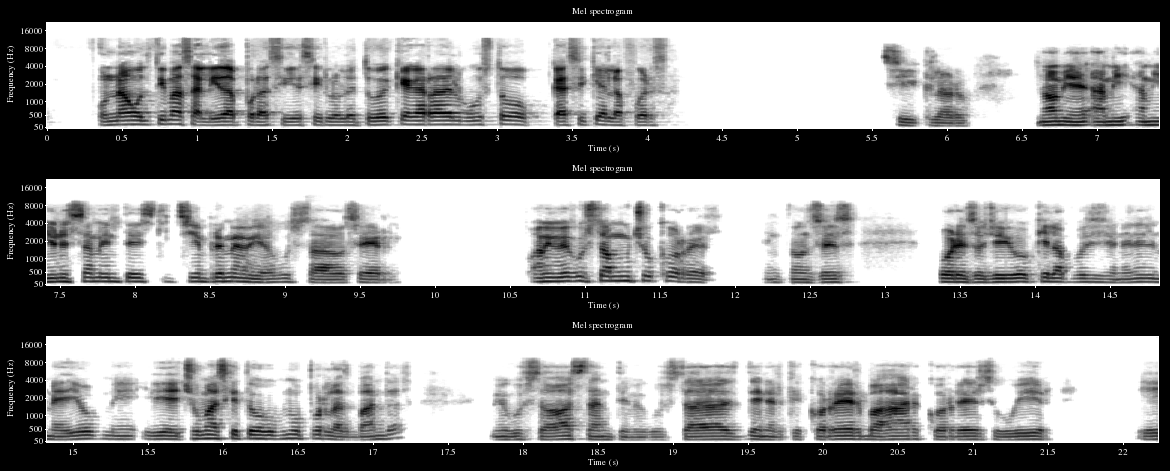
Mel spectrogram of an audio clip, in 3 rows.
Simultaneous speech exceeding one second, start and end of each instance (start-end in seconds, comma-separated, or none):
none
